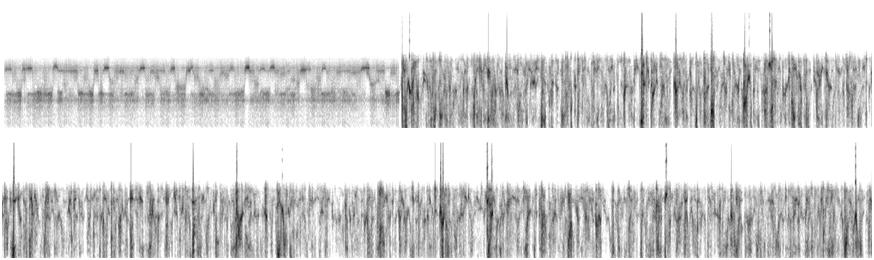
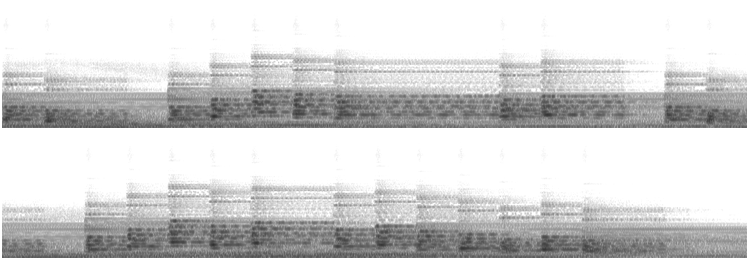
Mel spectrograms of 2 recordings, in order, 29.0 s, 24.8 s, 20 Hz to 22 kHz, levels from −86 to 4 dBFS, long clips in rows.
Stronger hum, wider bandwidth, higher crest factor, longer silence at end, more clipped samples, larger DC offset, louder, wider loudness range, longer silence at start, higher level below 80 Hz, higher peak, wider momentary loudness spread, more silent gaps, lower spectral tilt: neither; first, 15 kHz vs 4.6 kHz; about the same, 22 dB vs 18 dB; about the same, 0 s vs 0 s; first, 0.1% vs under 0.1%; neither; first, -19 LUFS vs -26 LUFS; first, 14 LU vs 4 LU; about the same, 0.05 s vs 0 s; second, -46 dBFS vs -36 dBFS; first, 0 dBFS vs -8 dBFS; first, 21 LU vs 11 LU; neither; second, -4 dB/octave vs -10.5 dB/octave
